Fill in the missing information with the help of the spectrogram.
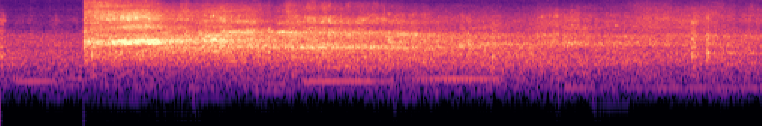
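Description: A Volvo's tyres squealing on a smooth concrete floor as the car launches hard. The squeal starts suddenly about a second in and fades slowly over the next few seconds, heard from inside the cabin.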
